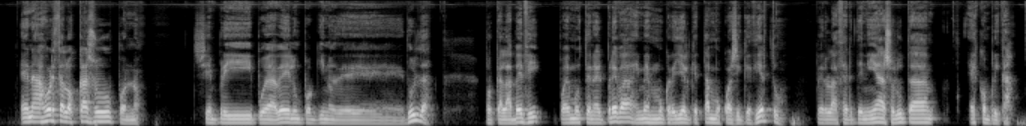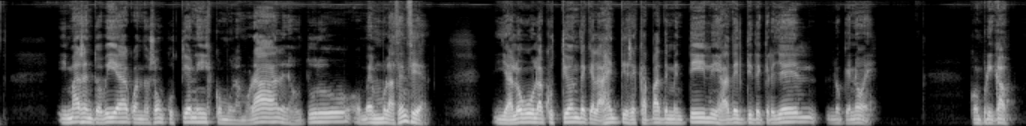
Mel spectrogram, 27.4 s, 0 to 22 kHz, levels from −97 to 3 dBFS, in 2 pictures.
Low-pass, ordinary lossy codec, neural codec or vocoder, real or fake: none; none; none; real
